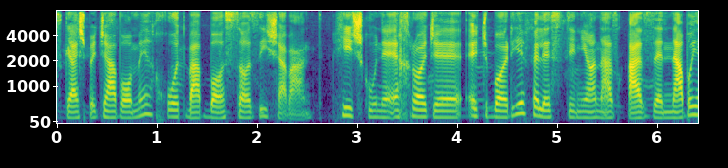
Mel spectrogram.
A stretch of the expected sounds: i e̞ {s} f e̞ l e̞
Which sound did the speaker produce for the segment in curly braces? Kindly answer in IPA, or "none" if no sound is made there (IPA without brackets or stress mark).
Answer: none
